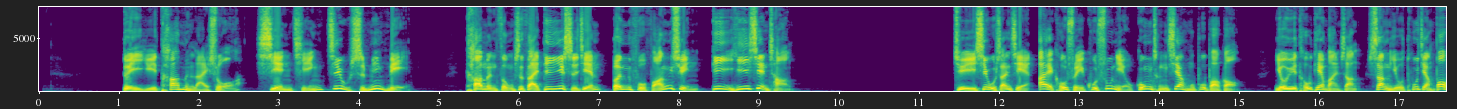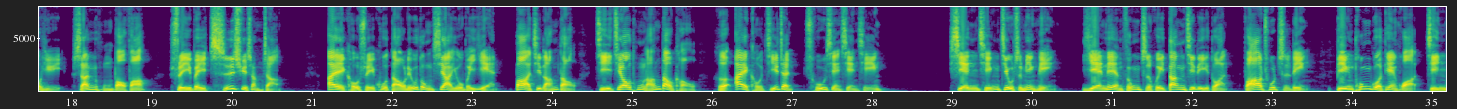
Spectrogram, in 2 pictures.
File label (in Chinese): 专题-抢险激情, 男; 新闻广告专题颁奖; 抢险激情录音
